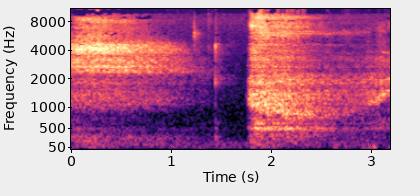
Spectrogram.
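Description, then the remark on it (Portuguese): A slow, deep diaphragmatic breath: a long airy inhale, a brief pause, then a fuller, louder exhale that trails off. No one speaks. “A respiração diafragmática, né? Que é, a, é uma respiração lenta né? e profunda”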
